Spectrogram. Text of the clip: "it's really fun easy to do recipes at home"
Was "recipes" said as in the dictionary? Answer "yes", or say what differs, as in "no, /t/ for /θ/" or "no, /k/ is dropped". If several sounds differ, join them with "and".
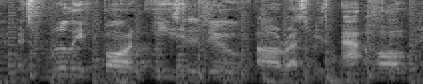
yes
